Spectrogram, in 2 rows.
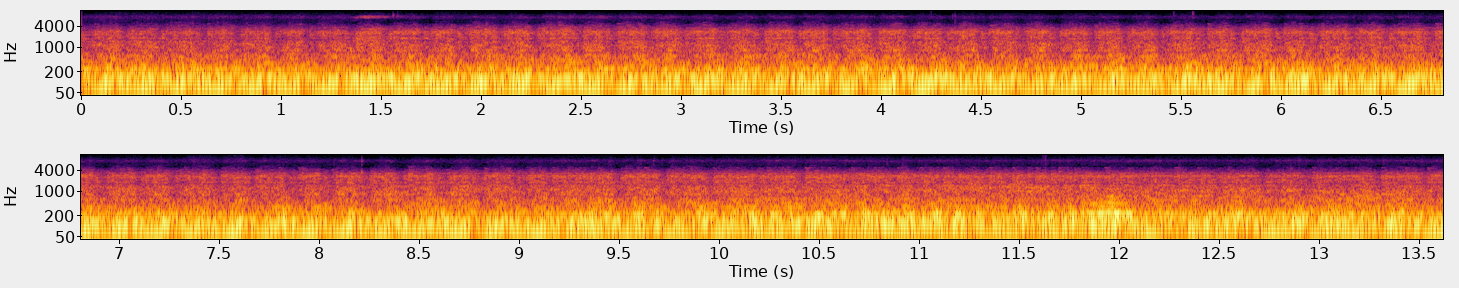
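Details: PC200-8 with a crank/no-start complaint blamed on a defective common-rail pressure sensor (no rail pressure); here a deep, steady diesel rumble at a constant low idle, no knocks, hunting or stumbles.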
